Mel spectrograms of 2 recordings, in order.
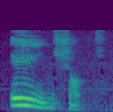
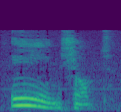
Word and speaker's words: ancient: Ancient. And look here, C and I sometimes pronounced sha. C مع الآي أحيانا بنلفظها شا. Ancient.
